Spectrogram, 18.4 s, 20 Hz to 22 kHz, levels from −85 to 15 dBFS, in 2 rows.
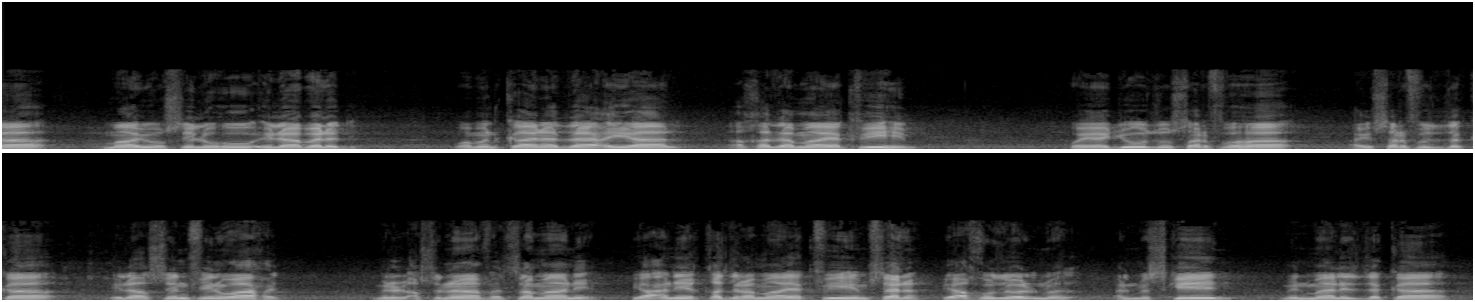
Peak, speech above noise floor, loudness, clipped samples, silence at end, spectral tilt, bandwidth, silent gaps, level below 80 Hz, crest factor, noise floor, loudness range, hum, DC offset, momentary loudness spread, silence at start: -4 dBFS; 26 dB; -21 LUFS; under 0.1%; 0.15 s; -5 dB/octave; 12 kHz; none; -70 dBFS; 18 dB; -47 dBFS; 3 LU; none; under 0.1%; 12 LU; 0 s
